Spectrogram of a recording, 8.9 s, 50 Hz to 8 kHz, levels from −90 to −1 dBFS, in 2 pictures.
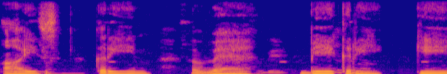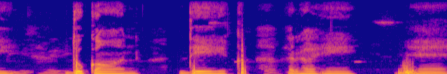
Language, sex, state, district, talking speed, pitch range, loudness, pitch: Hindi, male, Haryana, Rohtak, 60 wpm, 120-125 Hz, -25 LUFS, 120 Hz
